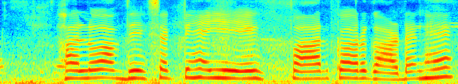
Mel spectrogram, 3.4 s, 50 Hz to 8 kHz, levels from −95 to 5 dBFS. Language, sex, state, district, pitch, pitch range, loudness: Hindi, female, Chhattisgarh, Raipur, 265 Hz, 260-280 Hz, -12 LUFS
